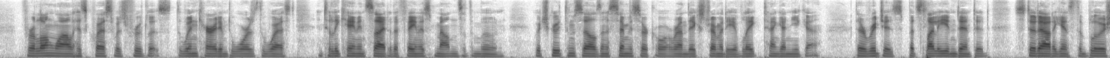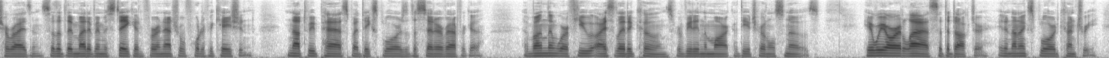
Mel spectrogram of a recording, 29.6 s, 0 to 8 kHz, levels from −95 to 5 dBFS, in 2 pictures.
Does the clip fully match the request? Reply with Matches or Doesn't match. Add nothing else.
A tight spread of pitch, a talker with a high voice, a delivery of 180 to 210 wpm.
Doesn't match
